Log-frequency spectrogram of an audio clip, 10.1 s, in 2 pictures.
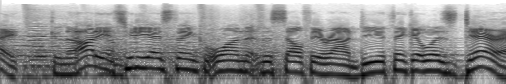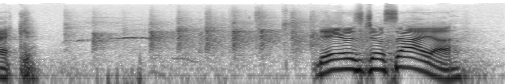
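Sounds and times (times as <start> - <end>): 
speech: 0.0 - 5.5, 8.2 - 9.8
person clapping hands: 5.7 - 8.8.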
